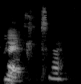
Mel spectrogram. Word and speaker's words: Hecht: Hecht. Okay. – Hecht.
